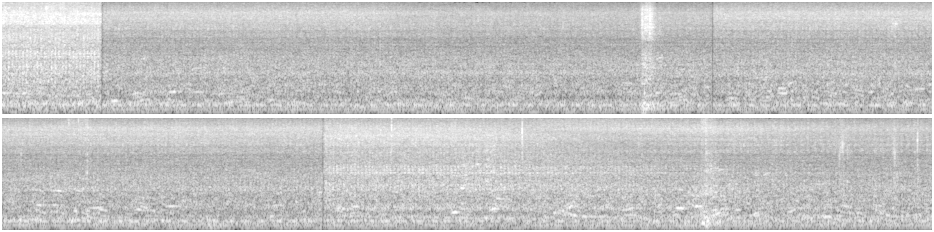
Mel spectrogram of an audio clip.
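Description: A vehicle engine idling steadily, with people's voices in the background and two short sharp knocks, one about six seconds in and one near the end.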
